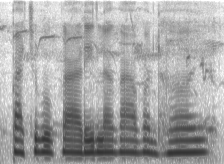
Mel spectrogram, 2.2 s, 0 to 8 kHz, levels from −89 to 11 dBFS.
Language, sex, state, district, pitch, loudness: Magahi, female, Jharkhand, Palamu, 215 Hz, -15 LUFS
